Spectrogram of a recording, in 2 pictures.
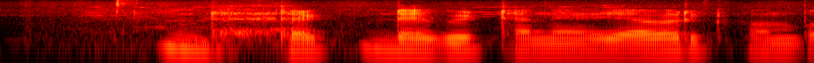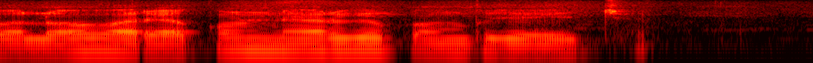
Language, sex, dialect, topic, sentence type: Telugu, male, Southern, banking, statement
